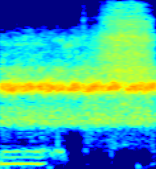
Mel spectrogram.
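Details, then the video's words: Many frogs call at night in the mountain countryside during the one season they can be heard, making an unbroken, dense, rasping trill. A low droning hum opens the recording. "잠이 오지않은 밤 개구리 소리와 잠을 청해보세요"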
